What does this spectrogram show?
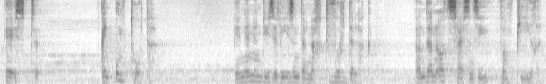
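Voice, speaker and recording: An actor playing a grave, pious monk in a horror audio drama, speaking solemnly and portentously. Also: male voice, on the high side, unhurried, pauses often, a little mellow, faint music behind. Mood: grave, foreboding.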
